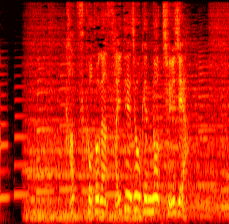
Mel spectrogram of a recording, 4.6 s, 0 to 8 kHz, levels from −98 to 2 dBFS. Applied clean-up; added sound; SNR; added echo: none; Wind instrument, woodwind instrument; 15 dB; reverberation time 0.2 s.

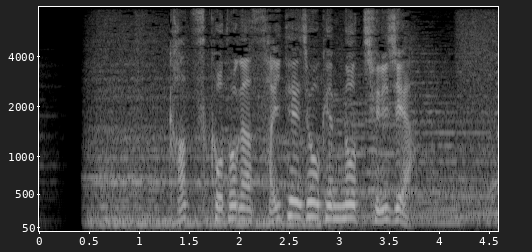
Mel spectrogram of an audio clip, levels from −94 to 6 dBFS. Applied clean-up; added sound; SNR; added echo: none; none; none; none.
